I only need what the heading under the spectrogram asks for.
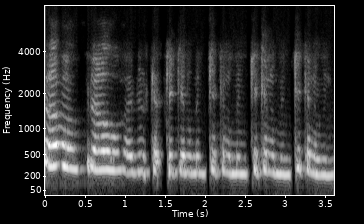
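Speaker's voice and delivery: high, fast, frightened, panicked babble.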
